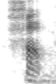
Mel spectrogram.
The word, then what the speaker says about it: thumb: Thumb. Thumb. Okay. Con el medio de los dientes.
